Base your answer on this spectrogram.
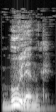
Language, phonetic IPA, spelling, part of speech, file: Russian, [ˈbulʲɪnk], буллинг, noun, Ru-буллинг.ogg
- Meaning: bullying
